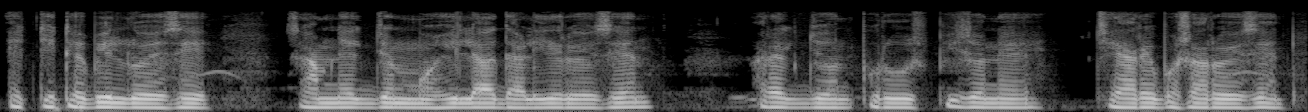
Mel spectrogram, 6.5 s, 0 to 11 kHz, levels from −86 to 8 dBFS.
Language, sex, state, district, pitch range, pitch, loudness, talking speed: Bengali, male, Assam, Hailakandi, 130-145 Hz, 135 Hz, -17 LUFS, 130 wpm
